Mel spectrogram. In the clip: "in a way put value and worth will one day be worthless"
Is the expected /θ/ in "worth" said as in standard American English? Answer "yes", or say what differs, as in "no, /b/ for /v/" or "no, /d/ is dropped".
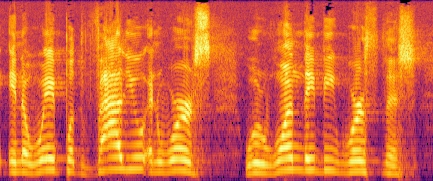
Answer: no, /s/ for /θ/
